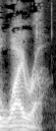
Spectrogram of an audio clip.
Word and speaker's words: Huayra: It's called the Huayra.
